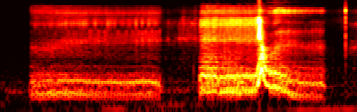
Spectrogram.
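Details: Growling Italian Greyhound called Slim, provoked by a finger: a steady low growl followed by a harsher, brighter snarl with a sudden sharp peak near the end.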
